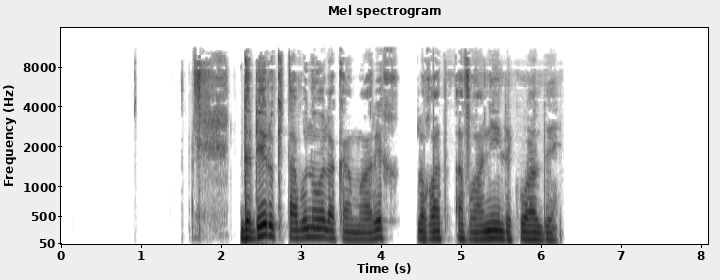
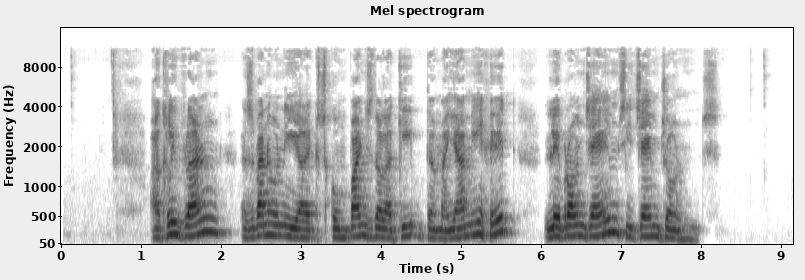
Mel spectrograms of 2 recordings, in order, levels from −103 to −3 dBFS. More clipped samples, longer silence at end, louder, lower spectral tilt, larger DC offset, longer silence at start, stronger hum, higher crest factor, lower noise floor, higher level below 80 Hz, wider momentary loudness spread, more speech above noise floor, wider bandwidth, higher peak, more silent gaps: neither; first, 1.9 s vs 1 s; first, -19 LUFS vs -26 LUFS; about the same, -6 dB/octave vs -6.5 dB/octave; neither; first, 1.65 s vs 1.15 s; neither; about the same, 20 dB vs 16 dB; first, under -90 dBFS vs -84 dBFS; first, -54 dBFS vs -72 dBFS; about the same, 14 LU vs 13 LU; first, over 72 dB vs 58 dB; about the same, 11.5 kHz vs 11.5 kHz; first, 0 dBFS vs -10 dBFS; first, 2.20-2.24 s, 4.24-4.45 s vs none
